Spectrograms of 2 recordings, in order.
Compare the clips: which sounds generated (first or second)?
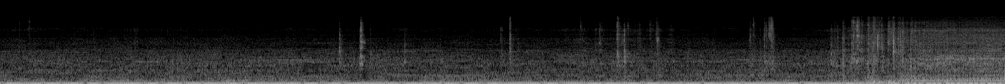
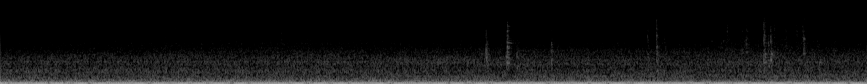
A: first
